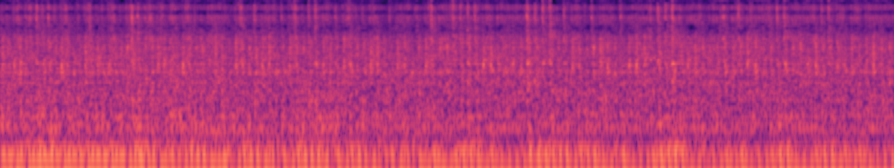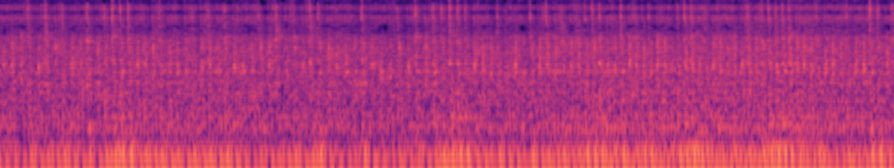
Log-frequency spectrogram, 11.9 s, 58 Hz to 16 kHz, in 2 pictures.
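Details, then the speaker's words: 1931 Ford Model A, long stored in a barn, after distributor cam adjusted for more ignition advance and idle turned down, exhaust hot: deep, fairly steady idle with loud exhaust rasp, no stumbling; runs a little better, carburetor unchecked. "turn the idle down and now I heated up the exhaust again so that's going to be fun to be working on but seems to be running a little bit better"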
